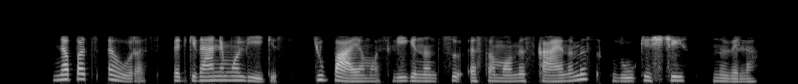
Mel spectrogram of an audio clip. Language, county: Lithuanian, Kaunas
